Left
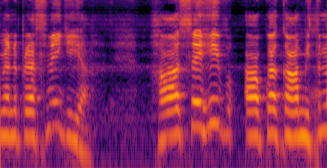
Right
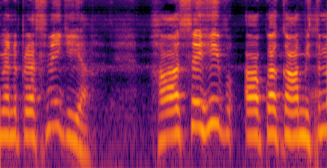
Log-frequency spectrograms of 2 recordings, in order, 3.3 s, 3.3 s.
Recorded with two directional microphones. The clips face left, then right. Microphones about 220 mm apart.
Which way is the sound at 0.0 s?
50° right (ahead or behind).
